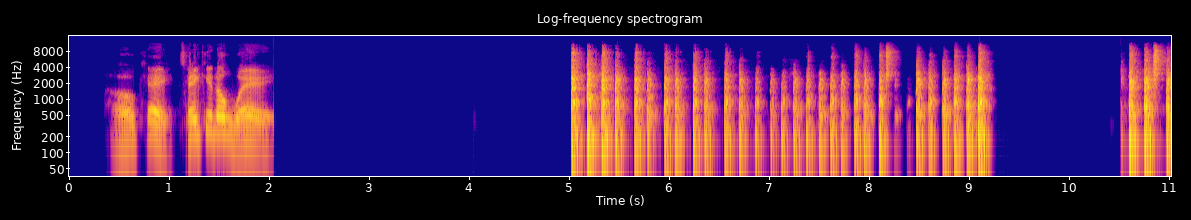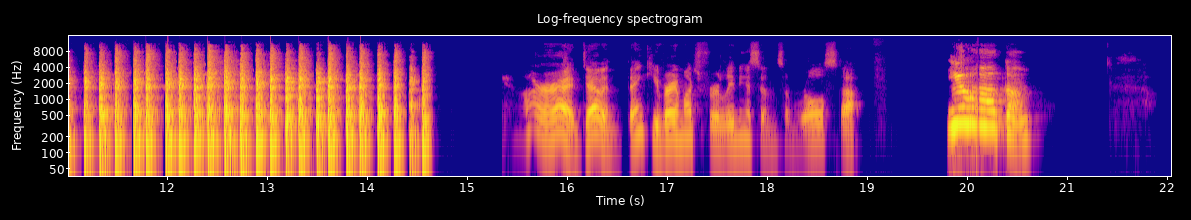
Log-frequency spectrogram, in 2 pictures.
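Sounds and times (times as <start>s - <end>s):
fast drum rolls: 10.6s - 14.6s.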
